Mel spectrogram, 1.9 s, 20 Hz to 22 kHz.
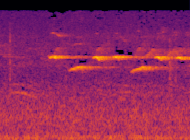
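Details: Young Narcissus flycatcher singing at Mizumoto Park on 1 May 2023; clear high whistled notes alternating two pitches, repeated several times per second in a steady phrase.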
